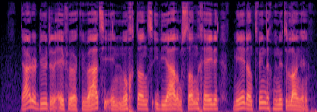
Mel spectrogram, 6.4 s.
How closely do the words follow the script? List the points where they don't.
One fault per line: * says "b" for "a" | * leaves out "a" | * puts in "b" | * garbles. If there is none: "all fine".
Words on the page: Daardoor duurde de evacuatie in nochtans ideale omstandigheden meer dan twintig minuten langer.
all fine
